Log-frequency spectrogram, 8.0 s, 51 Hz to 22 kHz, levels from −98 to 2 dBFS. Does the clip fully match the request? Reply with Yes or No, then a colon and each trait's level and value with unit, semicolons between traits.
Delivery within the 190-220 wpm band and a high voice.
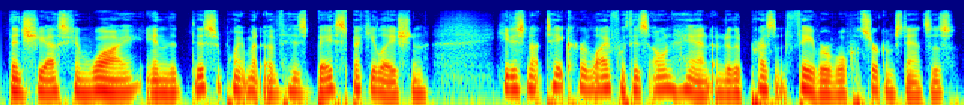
No: average, 200 wpm; low, 110 Hz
